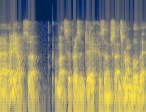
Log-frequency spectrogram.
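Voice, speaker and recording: Very wide pitch swings run through this man's speech in a northern English accent. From northern England. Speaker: YouTube content creator. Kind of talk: podcast interview.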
